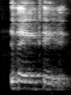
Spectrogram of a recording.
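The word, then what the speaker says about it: Venkayya: Bengali, sorry, so sorry, sir, I'm not able to correctly pronounce his name. Venkatesh. He's from Andhra Pradesh. Venkaya. Venkaya, yes.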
